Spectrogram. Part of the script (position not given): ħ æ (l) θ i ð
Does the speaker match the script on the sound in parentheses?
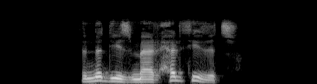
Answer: yes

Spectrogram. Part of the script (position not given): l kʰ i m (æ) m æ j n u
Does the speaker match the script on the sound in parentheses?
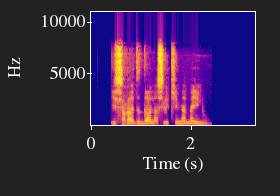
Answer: yes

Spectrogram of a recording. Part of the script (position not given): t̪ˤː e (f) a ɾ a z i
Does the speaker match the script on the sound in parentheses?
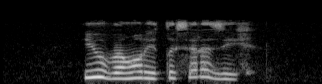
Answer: no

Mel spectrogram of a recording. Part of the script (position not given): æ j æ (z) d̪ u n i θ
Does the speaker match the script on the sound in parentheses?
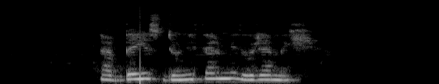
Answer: no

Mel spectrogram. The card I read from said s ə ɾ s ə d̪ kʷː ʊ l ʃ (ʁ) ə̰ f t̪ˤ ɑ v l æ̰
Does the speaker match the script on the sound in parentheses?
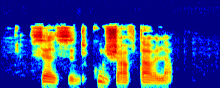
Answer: yes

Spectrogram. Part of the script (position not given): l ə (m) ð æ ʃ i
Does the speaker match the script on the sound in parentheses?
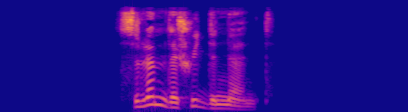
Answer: yes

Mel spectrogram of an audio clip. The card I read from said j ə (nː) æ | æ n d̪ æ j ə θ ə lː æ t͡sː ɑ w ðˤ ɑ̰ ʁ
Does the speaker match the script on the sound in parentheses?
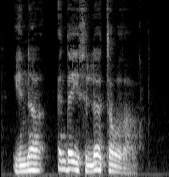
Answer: yes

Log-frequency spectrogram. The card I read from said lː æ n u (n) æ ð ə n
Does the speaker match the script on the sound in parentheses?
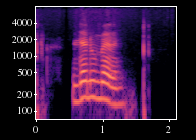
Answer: no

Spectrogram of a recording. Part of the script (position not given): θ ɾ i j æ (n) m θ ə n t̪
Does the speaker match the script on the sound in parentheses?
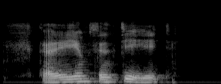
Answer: no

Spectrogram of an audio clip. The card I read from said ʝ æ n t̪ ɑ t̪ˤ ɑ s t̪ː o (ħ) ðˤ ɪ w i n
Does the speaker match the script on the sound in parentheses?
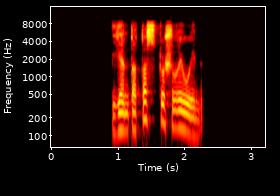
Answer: no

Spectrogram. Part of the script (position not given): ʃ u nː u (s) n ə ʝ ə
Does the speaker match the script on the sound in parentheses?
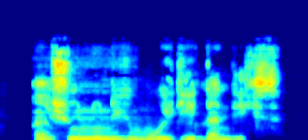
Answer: no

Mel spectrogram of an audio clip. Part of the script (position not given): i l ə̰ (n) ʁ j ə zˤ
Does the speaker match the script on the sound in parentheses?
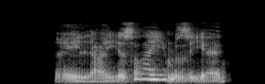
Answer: no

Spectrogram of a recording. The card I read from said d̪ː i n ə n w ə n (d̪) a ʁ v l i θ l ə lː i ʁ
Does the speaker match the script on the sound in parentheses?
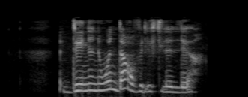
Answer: yes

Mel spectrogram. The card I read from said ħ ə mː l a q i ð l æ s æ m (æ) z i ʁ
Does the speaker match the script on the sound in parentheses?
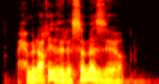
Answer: yes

